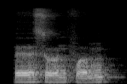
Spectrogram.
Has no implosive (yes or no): yes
